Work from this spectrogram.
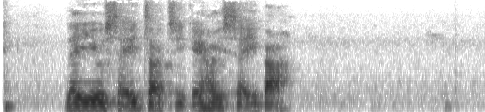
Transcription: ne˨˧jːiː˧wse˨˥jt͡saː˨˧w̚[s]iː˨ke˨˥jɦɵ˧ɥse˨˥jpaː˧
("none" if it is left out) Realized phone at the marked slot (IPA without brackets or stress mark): t͡s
